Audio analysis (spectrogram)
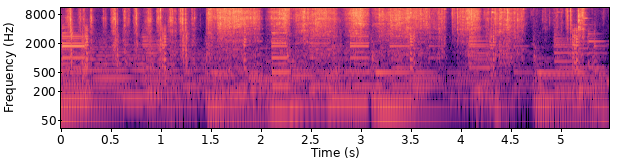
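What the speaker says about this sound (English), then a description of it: "I'm starting by scraping off all the loose paint" Loose paint is scraped off an old window with repeated rough, rasping strokes. The scraping sounds close and steady, with a tonal background running beneath it.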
